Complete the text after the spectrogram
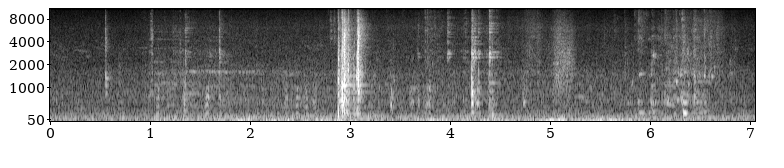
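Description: Metal bowls clink and clatter against each other.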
